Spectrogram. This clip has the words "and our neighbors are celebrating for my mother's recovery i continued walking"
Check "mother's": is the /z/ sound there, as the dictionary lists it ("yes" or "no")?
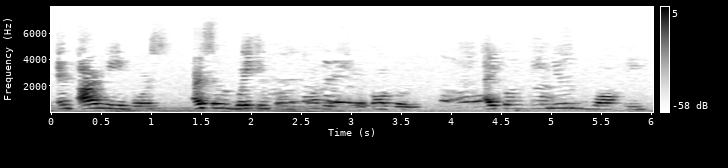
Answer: no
